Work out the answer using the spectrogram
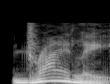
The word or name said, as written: drily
